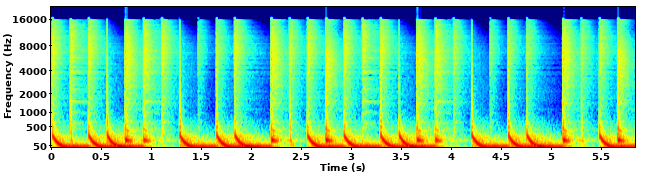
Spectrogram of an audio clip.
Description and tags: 82bpm 2 bar industrial drum loop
